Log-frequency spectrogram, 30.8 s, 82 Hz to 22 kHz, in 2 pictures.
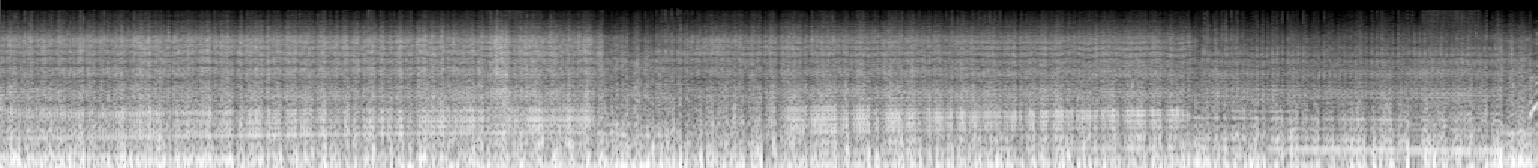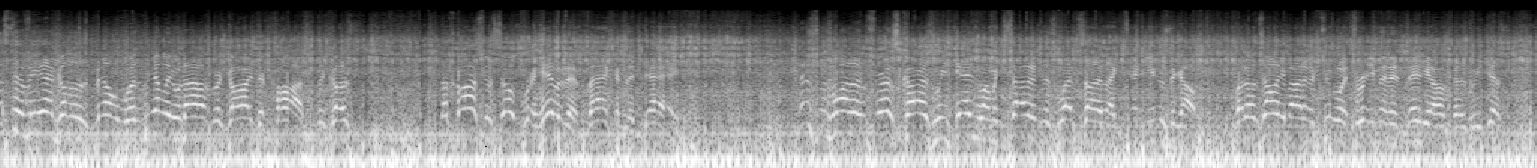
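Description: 1931 Duesenberg Model J's twin-cam straight-eight engine pulling the bare chassis along the road. Its pitch rises, drops back about six seconds in, rises again, then holds steady at cruise. An indistinct voice is heard over it in the second half.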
